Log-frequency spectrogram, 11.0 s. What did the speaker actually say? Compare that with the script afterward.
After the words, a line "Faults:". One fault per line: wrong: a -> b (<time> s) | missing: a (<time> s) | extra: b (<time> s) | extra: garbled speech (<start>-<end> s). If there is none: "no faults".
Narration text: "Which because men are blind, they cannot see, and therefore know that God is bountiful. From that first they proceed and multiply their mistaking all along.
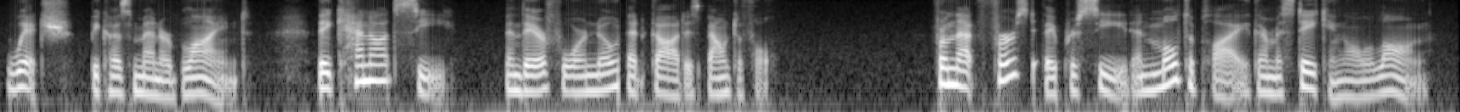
"Which because men are blind, they cannot see, and therefore know that God is bountiful. From that first they proceed and multiply their mistaking all along.
Faults:
no faults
